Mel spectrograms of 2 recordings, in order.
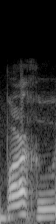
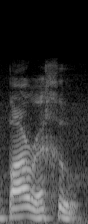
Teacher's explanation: They're saying a 3-syllable word is a 2-syllable word. They're saying barchu instead of barichu.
